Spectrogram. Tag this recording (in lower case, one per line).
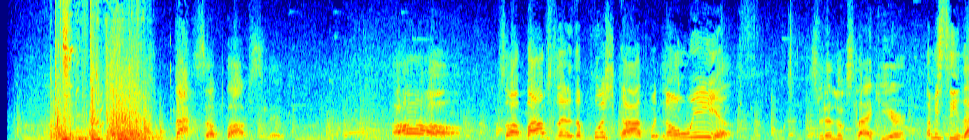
music
speech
